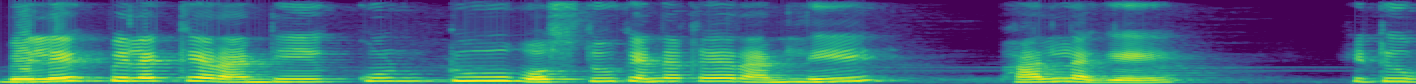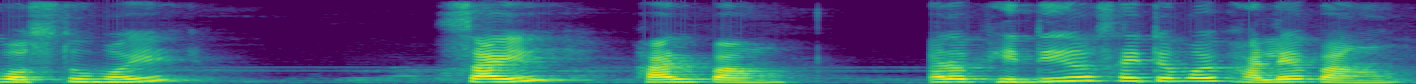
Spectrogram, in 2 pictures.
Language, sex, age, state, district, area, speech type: Assamese, female, 45-60, Assam, Barpeta, rural, spontaneous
